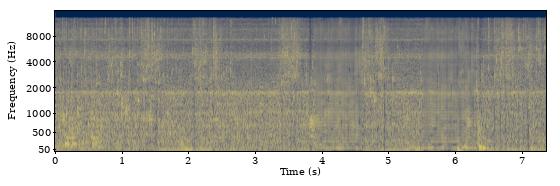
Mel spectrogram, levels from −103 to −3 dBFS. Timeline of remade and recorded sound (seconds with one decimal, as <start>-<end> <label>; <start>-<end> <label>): 0.0-3.9 recorded; 3.9-4.6 remade; 4.6-5.5 recorded; 5.5-6.3 remade; 6.3-7.4 recorded

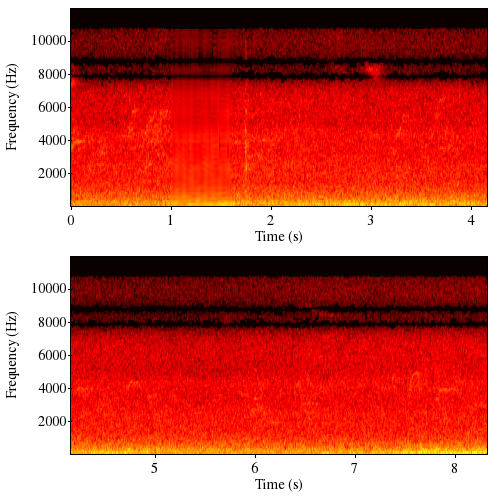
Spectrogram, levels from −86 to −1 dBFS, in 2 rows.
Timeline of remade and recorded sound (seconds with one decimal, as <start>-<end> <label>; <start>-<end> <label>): 0.0-1.0 recorded; 1.0-1.6 remade; 1.6-8.3 recorded

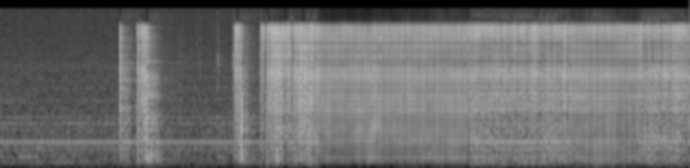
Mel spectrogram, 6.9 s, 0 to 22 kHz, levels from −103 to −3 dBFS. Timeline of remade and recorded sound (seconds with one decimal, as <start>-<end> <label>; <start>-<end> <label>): 0.0-3.2 recorded; 3.2-4.7 remade; 4.7-5.7 recorded; 5.7-6.4 remade; 6.4-6.9 recorded

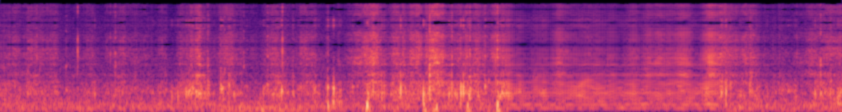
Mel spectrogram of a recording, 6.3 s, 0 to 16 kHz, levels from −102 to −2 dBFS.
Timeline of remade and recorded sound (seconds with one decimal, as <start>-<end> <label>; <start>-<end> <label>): 0.0-3.8 recorded; 3.8-5.4 remade; 5.4-6.3 recorded

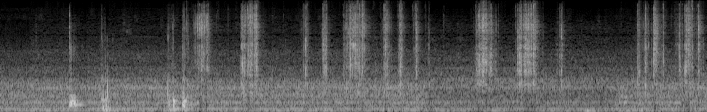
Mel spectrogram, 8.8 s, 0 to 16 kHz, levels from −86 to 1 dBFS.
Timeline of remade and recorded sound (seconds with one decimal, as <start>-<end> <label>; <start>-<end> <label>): 0.0-0.6 recorded; 0.6-1.8 remade; 1.8-4.6 recorded; 4.6-5.8 remade; 5.8-8.8 recorded

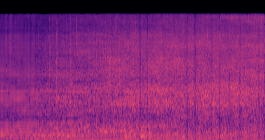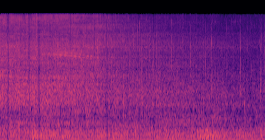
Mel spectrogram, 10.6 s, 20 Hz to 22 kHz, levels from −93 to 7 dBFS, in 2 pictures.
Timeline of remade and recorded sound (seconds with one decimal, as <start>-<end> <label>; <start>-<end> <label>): 0.0-0.7 remade; 0.7-10.6 recorded

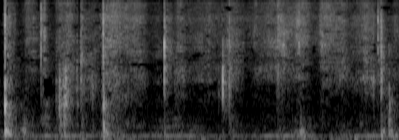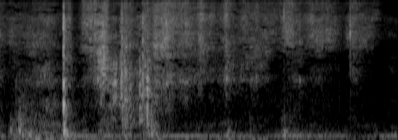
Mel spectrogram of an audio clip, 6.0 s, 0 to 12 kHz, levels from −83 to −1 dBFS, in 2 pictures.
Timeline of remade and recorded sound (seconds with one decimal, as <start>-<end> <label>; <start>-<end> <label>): 0.0-1.5 recorded; 1.5-3.5 remade; 3.5-4.4 recorded; 4.4-5.0 remade; 5.0-5.4 recorded; 5.4-6.0 remade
